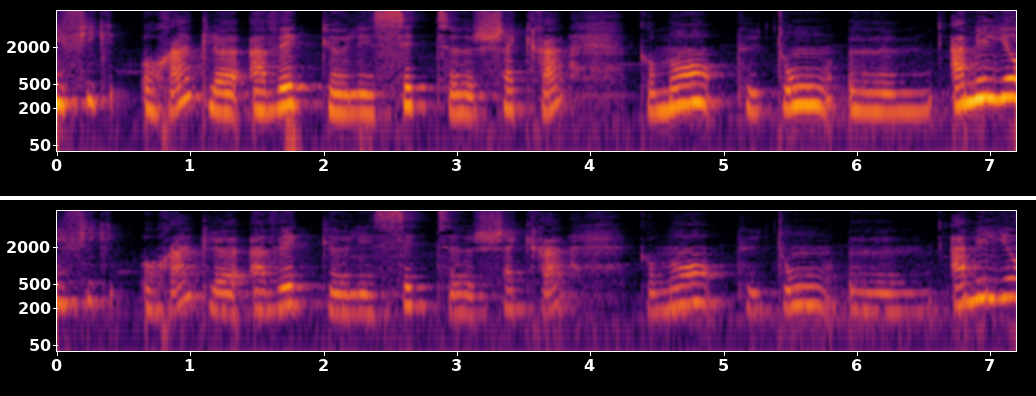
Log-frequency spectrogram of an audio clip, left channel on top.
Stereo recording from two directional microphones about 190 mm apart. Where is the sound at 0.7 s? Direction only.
50° left (ahead or behind).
